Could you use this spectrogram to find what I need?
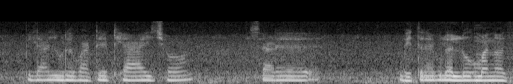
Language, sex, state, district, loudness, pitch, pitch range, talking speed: Odia, female, Odisha, Sambalpur, -15 LUFS, 195 Hz, 185-200 Hz, 105 wpm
